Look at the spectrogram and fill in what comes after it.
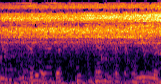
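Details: Cicadas sing at a family graveyard in Patikul, Sulu: a steady, high, hissing drone, with people talking quietly underneath.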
